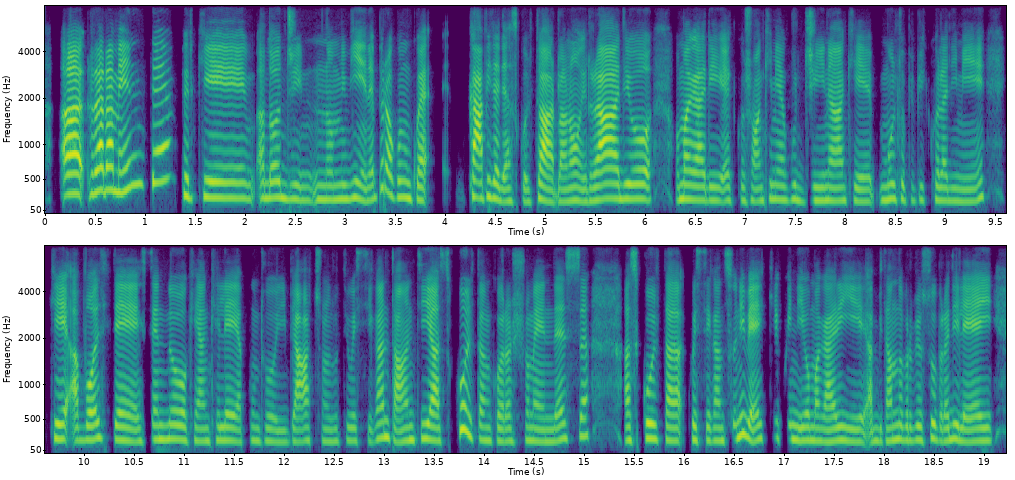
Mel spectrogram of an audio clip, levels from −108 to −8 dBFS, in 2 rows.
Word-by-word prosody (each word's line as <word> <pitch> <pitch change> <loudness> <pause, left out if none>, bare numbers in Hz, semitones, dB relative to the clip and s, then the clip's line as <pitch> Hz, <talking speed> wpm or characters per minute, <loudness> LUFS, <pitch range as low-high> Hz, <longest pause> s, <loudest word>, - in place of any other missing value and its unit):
Ah, 285 +1 +10
raramente, 340 +8 +5 0.2
perché 225 -2 +2
ad 225 0 -3
oggi 220 -3 0
non 200 +2 -4
mi 210 0 -1
viene, 210 -2 -1
però, 290 -3 0
comunque, 225 -5 -1
eh, - - -28 0.2
capita 225 -1 +5
di 175 - -2
ascoltarla, 170 0 +1
no, 185 +2 0
in 175 - -3
radio 210 +3 +5
o - - 0 0.3
magari, 195 -3 +1
ecco, 185 +1 -6
c'ho 180 -1 -8
anche 180 +3 -5
mia 205 -1 -3
cugina, 185 -1 -2
che 180 -2 -4
è - - -11
molto 210 +3 -4
più 185 - -16
piccola 190 0 -6
di 180 0 -6
me, 175 +6 -4 0.2
che, 215 -1 +2
a 185 - -1
volte, 200 +2 0 0.2
essendo 205 +3 -2
che, 190 -1 -7
anche 180 +2 -5
lei, 190 -1 0
appunto, 175 +1 -7
gli 165 0 -8
piacciono 175 +1 -2
tutti 170 +1 -12
questi 180 -1 -9
cantanti, 205 -1 0
ascolta 225 - +1
ancora 180 -2 -4
Shawn 185 +2 -7
Mendes, 195 +7 -3 0.4
ascolta 190 -1 0
queste 190 -2 -4
canzoni 185 +8 -1
vecchie, 215 +1 -1
quindi 200 -2 -4
io 190 - -1
magari, 180 -1 -1
abitando 180 +4 -3
proprio 190 +1 -4
sopra 185 -2 -3
di 210 +1 0
lei, 180 +1 +1
190 Hz, 185 wpm, -23 LUFS, 180-215 Hz, 0.4 s, Ah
